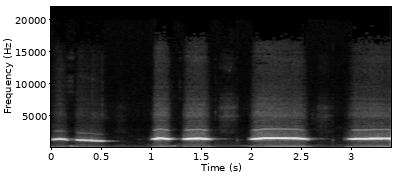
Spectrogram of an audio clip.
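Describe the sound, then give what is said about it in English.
A clear, steady whistle sounds in five bursts, the first sliding slightly downward, the later ones held longer at an even pitch, fairly loud with no talking. “Dooby whistles had reached the zone by now.”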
